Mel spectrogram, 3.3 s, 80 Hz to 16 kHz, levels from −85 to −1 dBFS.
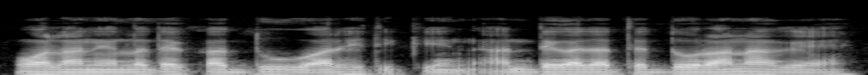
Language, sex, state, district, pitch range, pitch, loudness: Chakma, male, Tripura, Dhalai, 95-100 Hz, 95 Hz, -18 LUFS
